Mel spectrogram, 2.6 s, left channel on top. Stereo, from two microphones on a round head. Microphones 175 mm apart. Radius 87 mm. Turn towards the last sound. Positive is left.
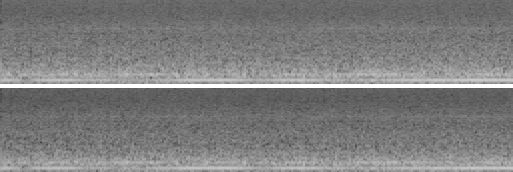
No sound to turn to.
